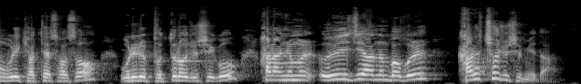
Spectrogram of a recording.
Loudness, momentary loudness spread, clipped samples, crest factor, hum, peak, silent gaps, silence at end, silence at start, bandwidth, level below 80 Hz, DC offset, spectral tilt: -14 LUFS; 9 LU; under 0.1%; 14 dB; none; 0 dBFS; none; 0.3 s; 0 s; 15.5 kHz; -58 dBFS; under 0.1%; -4.5 dB/octave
